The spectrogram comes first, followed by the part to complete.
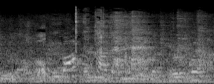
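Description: Metal chopsticks clinking against a stainless steel bowl as noodles are lifted and stirred, with one sharp clink a little under a second in, over background voices.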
